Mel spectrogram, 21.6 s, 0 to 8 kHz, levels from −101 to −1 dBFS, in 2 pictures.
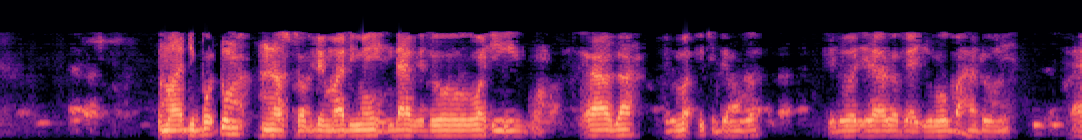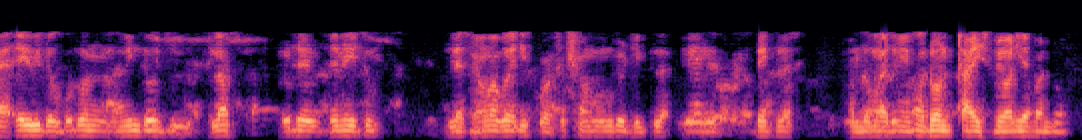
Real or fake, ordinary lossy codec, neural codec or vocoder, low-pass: fake; AAC, 16 kbps; codec, 16 kHz, 2 kbps, FreqCodec, larger model; 7.2 kHz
